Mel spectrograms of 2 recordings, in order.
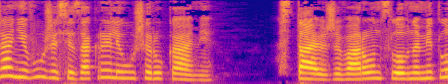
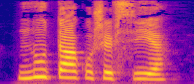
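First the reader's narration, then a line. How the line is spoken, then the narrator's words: Sighing. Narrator (Russian): вздохнул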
